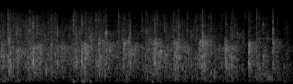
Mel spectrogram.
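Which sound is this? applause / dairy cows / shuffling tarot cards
applause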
